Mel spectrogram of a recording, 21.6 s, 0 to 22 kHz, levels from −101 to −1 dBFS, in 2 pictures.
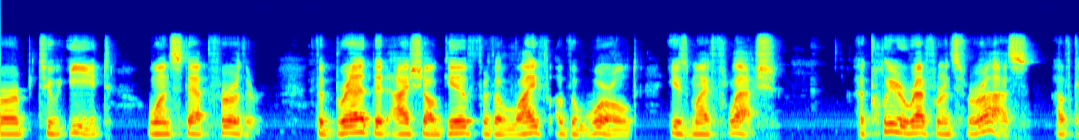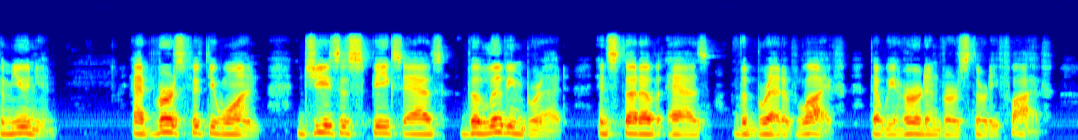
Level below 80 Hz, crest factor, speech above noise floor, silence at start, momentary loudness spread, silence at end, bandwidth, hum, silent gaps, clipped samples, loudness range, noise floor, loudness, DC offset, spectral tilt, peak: -70 dBFS; 24 dB; 46 dB; 0 s; 13 LU; 0.4 s; 9.2 kHz; none; none; under 0.1%; 5 LU; -71 dBFS; -24 LUFS; under 0.1%; -4 dB/octave; -2 dBFS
